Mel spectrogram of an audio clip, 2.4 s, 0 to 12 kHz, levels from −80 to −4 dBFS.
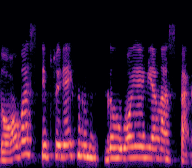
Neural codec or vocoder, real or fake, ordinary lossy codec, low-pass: codec, 16 kHz, 16 kbps, FreqCodec, larger model; fake; MP3, 64 kbps; 7.2 kHz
